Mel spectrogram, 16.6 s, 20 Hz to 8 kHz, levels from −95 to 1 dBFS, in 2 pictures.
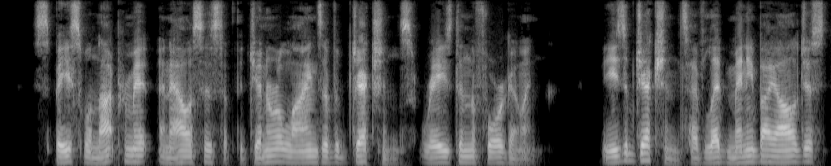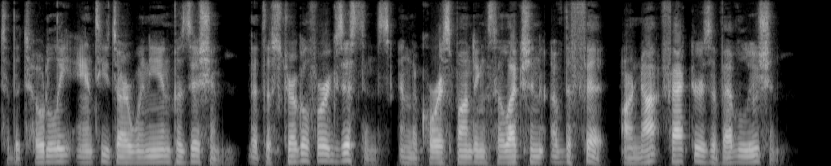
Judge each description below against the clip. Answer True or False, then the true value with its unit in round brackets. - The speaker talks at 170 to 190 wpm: False (160 wpm)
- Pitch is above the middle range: False (105 Hz)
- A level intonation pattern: True (1.7 semitones)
